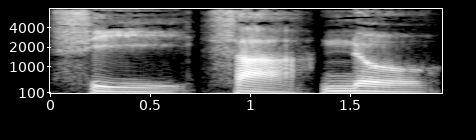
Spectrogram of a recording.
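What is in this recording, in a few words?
"thithano", concatenated syllables; Affixing experiment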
